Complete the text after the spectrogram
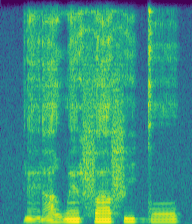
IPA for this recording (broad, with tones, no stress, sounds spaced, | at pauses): ɾ ɛ̃˨ ɾ a˨˦ w ɛ̃˦ f a˦ f i˦ ɡ o˦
